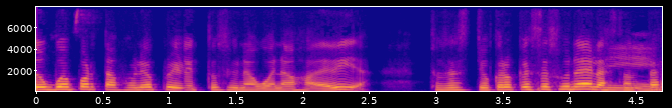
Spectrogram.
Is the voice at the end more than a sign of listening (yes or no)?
no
